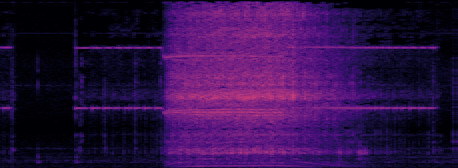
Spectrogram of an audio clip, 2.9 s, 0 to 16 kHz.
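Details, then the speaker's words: Ryobi CDC1802 18V ONE+ drill-driver, NiCd battery, three years in use: motor spins up with a high thin squeal over its hum at part trigger, the normal speed-controller whine. "слышно Как пищит частотный преобразователь"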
